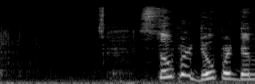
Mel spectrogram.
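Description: A woman sips a drink through a straw.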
